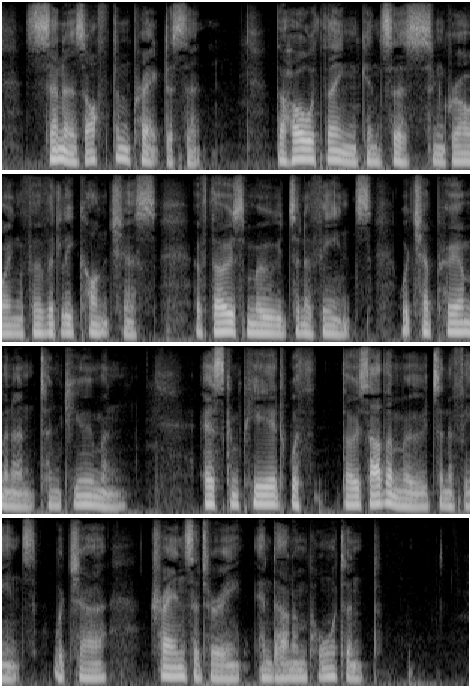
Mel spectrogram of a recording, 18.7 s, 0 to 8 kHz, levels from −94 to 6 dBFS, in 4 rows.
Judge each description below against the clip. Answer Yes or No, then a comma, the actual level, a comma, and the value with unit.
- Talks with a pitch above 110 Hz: No, low, 105 Hz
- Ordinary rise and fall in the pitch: Yes, average, 3.6 semitones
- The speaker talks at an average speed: No, slow, 110 wpm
